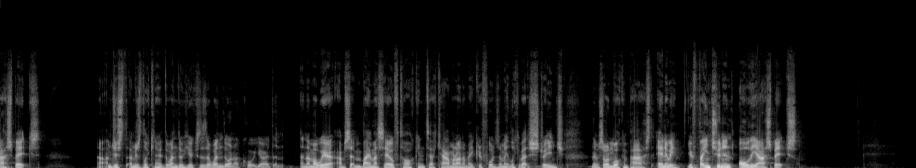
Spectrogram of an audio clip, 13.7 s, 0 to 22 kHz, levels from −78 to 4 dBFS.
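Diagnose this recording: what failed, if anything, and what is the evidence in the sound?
Nothing failed: no stage in the chain, from wiring through to playback, leaves any audible defect in this speech recording.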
